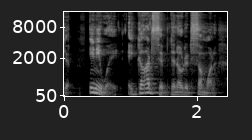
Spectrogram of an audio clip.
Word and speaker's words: godsibb: And gossip was back in the days of Old English, pronounced godsib, which, if you go even further back, was a combination of two words, God and sib.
